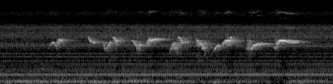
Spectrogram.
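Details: Single continuous phrase of red-billed leiothrix song, around a dozen clear, quick, whistled notes rising and dipping in a cheerful warble, the last note loudest, over a steady low hum.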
